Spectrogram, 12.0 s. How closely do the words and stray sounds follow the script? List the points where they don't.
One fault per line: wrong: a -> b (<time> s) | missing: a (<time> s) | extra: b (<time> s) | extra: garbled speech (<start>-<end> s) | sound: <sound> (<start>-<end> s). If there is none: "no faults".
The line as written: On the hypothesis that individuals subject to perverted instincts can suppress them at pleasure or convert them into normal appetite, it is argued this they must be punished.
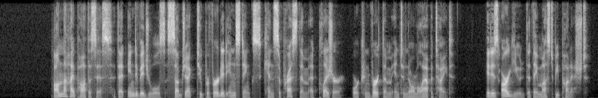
wrong: this -> that (10.5 s)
